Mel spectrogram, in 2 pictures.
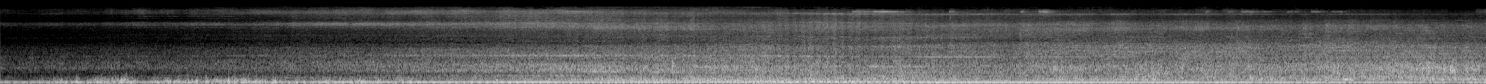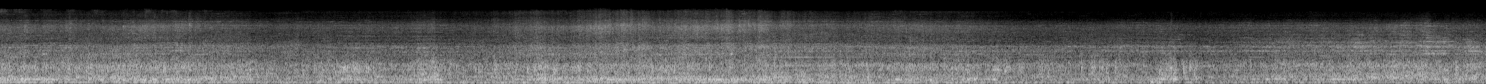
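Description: Diesel-hauled express passing close by: the locomotive's low engine drone builds and fades after about the first half, then a long rake of LHB passenger coaches rolls past with wheels clattering over rail joints and some wheel squeal on the curve.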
